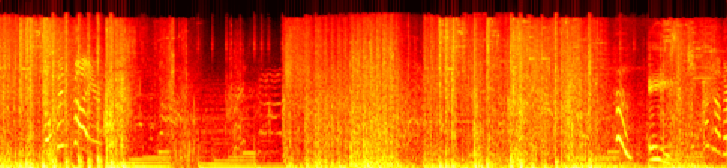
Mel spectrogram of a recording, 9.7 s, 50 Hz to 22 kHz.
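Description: Rapid gunfire and explosive impacts from a Farlight 84 battle royale match, loud and dense throughout, with a tonal game music bed underneath and no clear voices.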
